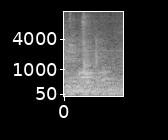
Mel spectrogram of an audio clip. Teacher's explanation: Anytime we have the word omo, it looks like homo, but we don't pronounce the H. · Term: H, always silent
